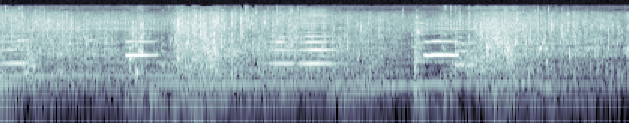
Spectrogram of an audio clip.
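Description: A hand pump handle squeaks as it is worked up and down.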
